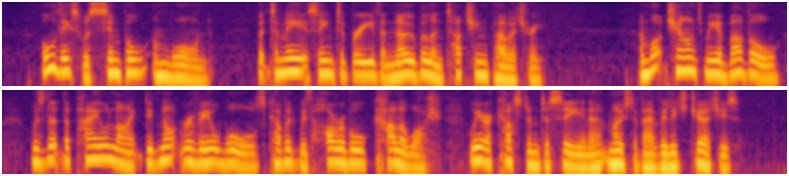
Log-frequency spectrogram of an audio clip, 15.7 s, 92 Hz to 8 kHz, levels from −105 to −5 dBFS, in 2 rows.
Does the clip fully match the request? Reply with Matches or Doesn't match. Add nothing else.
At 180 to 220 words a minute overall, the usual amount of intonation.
Matches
